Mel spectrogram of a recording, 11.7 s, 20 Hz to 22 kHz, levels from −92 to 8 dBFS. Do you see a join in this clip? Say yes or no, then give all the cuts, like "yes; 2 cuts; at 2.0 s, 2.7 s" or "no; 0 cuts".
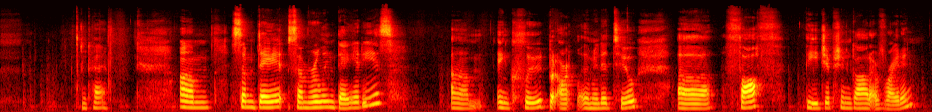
no; 0 cuts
